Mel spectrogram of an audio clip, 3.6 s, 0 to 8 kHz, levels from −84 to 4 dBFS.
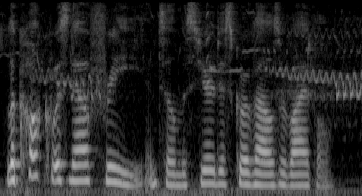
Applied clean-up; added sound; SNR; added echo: none; Bird; 20 dB; none.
